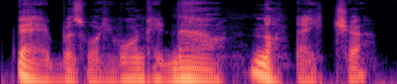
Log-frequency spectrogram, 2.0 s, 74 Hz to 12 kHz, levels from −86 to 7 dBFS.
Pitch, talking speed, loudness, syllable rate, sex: 90 Hz, 240 wpm, -20 LUFS, 6.7 syllables/s, male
